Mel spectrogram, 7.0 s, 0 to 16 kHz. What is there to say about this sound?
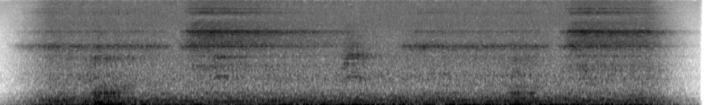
A heron screams. It's far past midnight may be early in the morning and I'm asleep. I switched on my Edirol-R09 when I went to bed.
bed, body, field-recording, human, noise, street-noise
